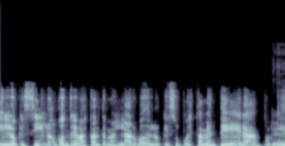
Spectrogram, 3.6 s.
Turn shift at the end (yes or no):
no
